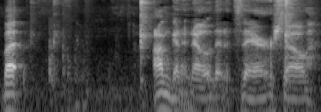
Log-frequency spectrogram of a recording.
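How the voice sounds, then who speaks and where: A man's voice: deep voice, fairly even intonation, slow pace, slight background noise. A man with a stuffed-up nose from allergies, hosting a casual how-to vlog in his garage and thinking aloud with fillers. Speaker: car channel host. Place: home garage beside a car.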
